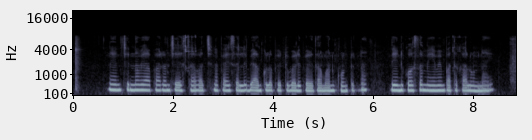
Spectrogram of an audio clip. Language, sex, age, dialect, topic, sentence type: Telugu, female, 31-35, Telangana, banking, question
